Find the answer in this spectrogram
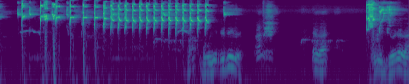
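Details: Lovebird performing its ngekek, described as decent for beginners: a long rapid chattering rattle of about twenty harsh pulses at an even fast beat, then scattered chirps, with a man speaking near the end.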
